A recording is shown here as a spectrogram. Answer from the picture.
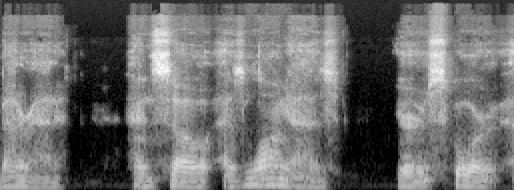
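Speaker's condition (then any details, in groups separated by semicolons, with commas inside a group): ALS; expects to lose voice very soon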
